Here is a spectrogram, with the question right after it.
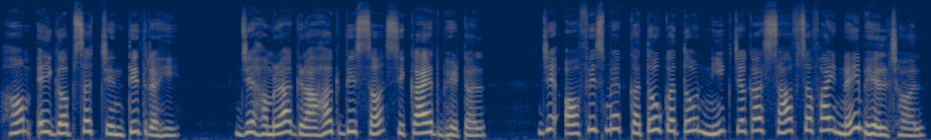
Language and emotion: Maithili, sad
